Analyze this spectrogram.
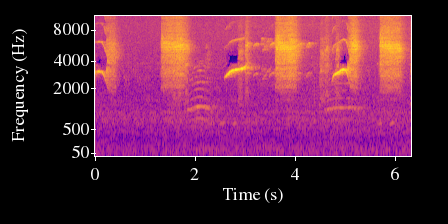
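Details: Wild female Oriental magpie-robin making 'huýt chẹp' calls meant to stimulate males, alternating hoarse rasping bursts with short upward-sweeping whistles and a low trill, roughly one note per second.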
